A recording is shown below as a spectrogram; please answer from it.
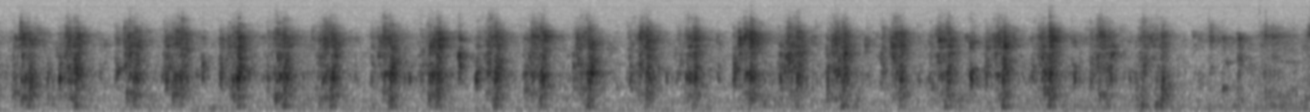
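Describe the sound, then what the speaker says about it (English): A dog lapping water in quick, regular rhythmic laps, close and distinct, repeating steadily for about ten seconds. "let me let my dog drink."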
